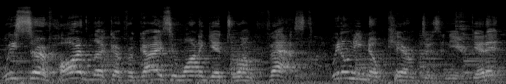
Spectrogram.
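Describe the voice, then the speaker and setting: A man's voice: high-pitched, lively intonation, moderate pace, echoey room, music in the background. A man playing a brusque, threatening, slangy tough guy in a 1940s-style radio play. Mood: menacing. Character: gruff, hostile tough-guy bartender or cop.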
